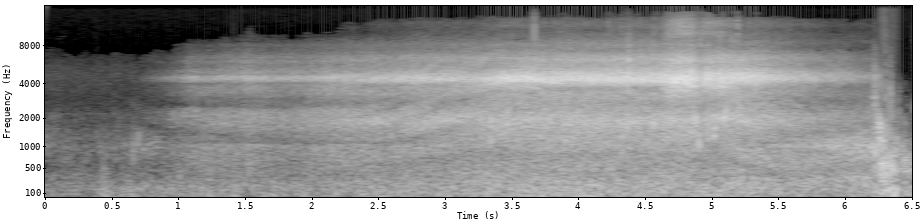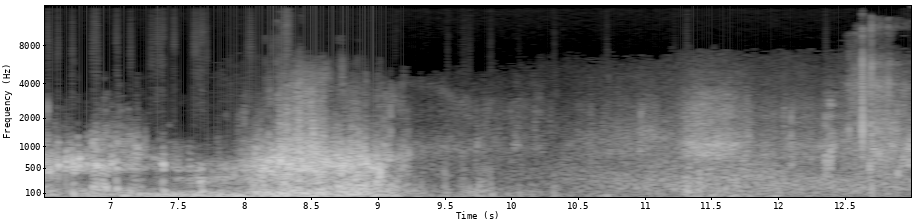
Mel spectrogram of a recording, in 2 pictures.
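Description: Sea water rushing and splashing close around a GoPro in the surf. It builds over the first few seconds and cuts off suddenly about six seconds in. A second, shorter rush of water follows around eight to nine seconds.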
